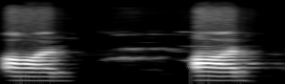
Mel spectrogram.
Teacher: R is definitely touching the roof and it's vibrating as well.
